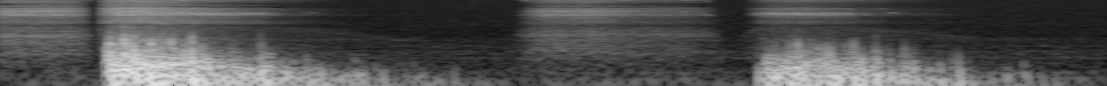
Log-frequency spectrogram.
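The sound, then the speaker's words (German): A small blond boy lying in his bed with his eyes closed breathes slowly and steadily in sleep: two fuller, slightly snuffly breaths with a softer one between, each airy rush trailing off gently, with no talking. “Man hört ihn ganz ruhig atmen.”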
